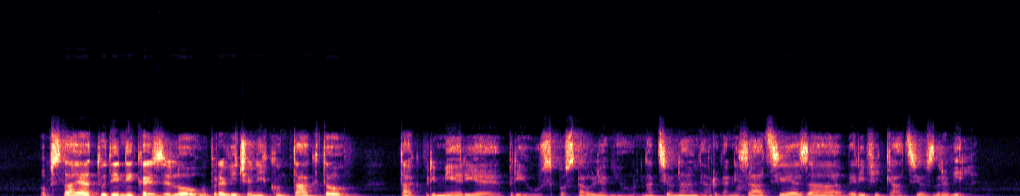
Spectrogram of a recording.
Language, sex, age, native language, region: Slovenian, male, 60+, Slovenian, Drava region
